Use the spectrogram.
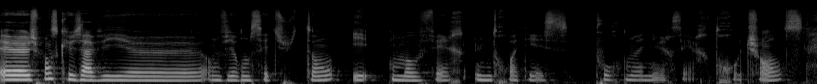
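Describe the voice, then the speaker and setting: Her delivery is a flat monotone at medium pitch, very slow. This woman's loudness swings widely. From France. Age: 20s. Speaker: photographer and videographer. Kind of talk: casual chat.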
